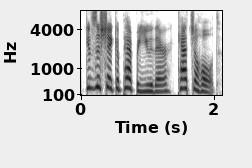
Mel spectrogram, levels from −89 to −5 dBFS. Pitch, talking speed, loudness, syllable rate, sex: 265 Hz, 255 wpm, -20 LUFS, 7.5 syllables/s, female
